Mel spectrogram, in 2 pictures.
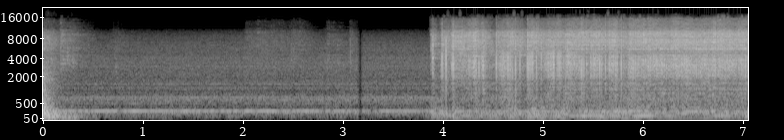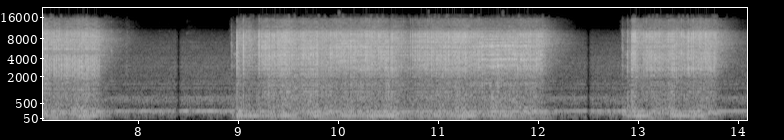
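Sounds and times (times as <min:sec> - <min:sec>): electrical hum: 0:00.0 - 0:14.0
welder crackling hiss: 0:03.9 - 0:07.8, 0:09.0 - 0:12.3, 0:12.9 - 0:14.0.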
